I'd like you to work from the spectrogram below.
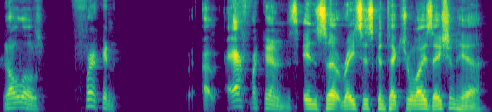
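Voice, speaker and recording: A man from Northern England chats casually about politics on a stream in a medium-pitched, animated, unhurried voice that sounds slightly whiny. He rambles, swears a lot, and fills his talk with fillers and restarted sentences.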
